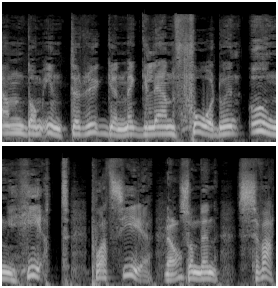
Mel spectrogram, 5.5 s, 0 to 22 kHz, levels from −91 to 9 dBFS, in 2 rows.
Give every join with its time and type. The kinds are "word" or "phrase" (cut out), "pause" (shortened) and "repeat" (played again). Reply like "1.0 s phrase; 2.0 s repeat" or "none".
3.6 s word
